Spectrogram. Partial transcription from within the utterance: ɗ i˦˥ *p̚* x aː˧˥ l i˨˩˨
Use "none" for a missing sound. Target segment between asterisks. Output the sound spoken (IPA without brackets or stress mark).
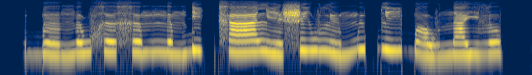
k̚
